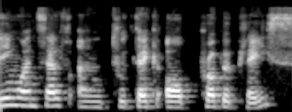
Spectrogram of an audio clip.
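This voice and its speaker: A woman with a strong French accent, a medium pitch, a dark, mellow tone and fairly even intonation. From France. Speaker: coach. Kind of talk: webinar hosting. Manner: halting.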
